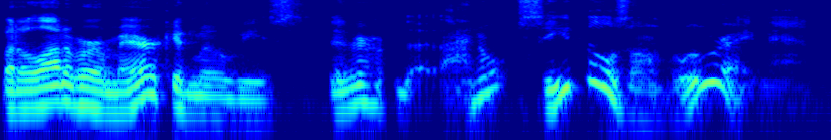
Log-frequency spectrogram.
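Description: Animated middle-aged man chatting on a livestream. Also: medium pitch, brisk, breathy edge. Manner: animated, slangy, enthusiastic, swearing. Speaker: livestream host and film reviewer. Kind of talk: casual livestream chat with viewers. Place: small indoor room crammed with collectibles. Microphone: desk microphone close in front.

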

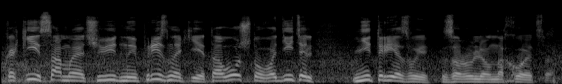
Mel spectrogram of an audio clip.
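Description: A man reports from a city street at night, in a fairly high voice and a lightly joking tone. Traffic noise fills the background clearly. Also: lively intonation, moderate pace. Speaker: news reporter. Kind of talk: field reporting and interview questions.

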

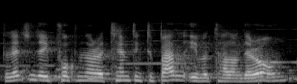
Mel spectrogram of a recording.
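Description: A high-voiced man, not a native English speaker, acts out the lines of a video game story. His delivery is theatrical and a little halting, and music plays clearly behind him. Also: steady tone, highs cut off. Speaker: game playthrough creator voicing all characters. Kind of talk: acted read-aloud of video game dialogue.

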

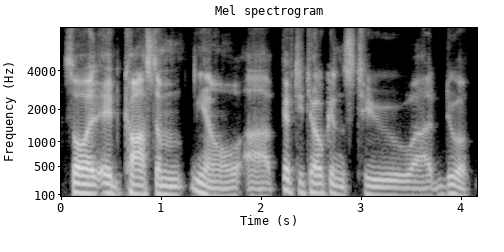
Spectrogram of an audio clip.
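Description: A man in his forties with a lowish voice hosts a relaxed interview over a webcam call from his home room. He talks in a chatty, rambling way, full of fillers and light teasing. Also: moderate pace. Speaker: podcast host. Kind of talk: casual video-call interview. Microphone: webcam video call.

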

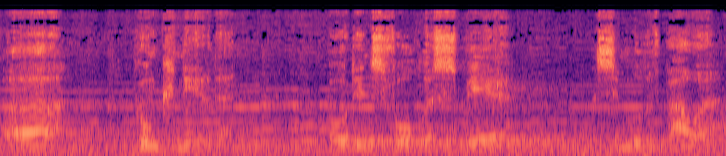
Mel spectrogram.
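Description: An actor playing a grave, stern old blind hermit in a video game, speaking in a solemn, cryptic, deliberate way. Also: male voice, lowish voice. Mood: ritual, solemn. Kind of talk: dramatic video game acting. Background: music.

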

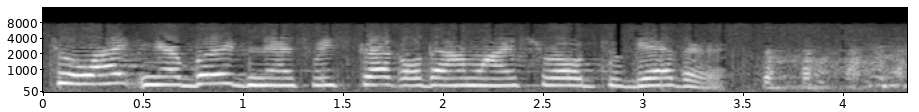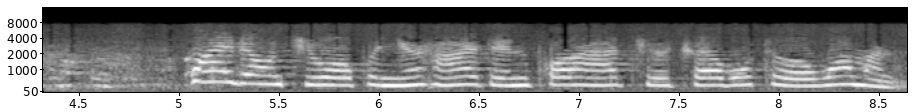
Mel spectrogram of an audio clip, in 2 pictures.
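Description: A woman's voice: very high-pitched, fairly even intonation, normal speed. A woman playing a pert, needling little girl in a 1940s radio comedy, heard on a muffled old broadcast with hiss. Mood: mock-sentimental. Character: sassy bratty little girl neighbor.

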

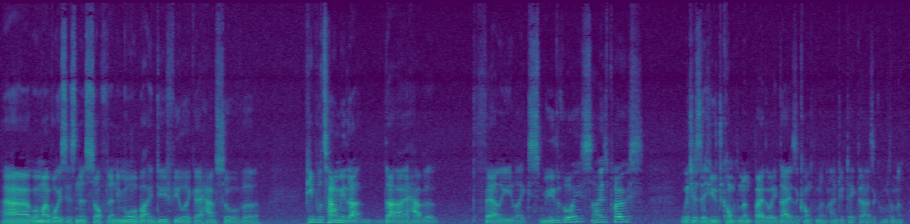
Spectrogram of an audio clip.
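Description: A man's voice: on the low side, expressive, a little fast, fairly bright tone, slight background noise. A teenage guy from Norway with a Norwegian accent, talking earnestly and casually to camera as a vlogger, full of filler words, in a small bedroom. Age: teens.

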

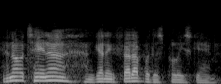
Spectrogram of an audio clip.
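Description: A man's voice: mid-range voice, big pitch swings, fast, slight background noise, lightly acted. An actor playing a weary, plain-spoken American policeman, awkwardly smitten, in a 1940s radio drama. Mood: wistful, smitten. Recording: dull old 1940s radio recording.

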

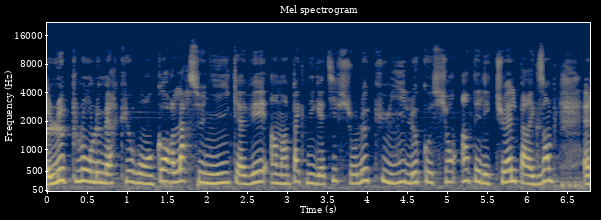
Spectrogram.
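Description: A woman in her twenties presenting a press review in a TV news studio, explaining clearly with a few hesitations. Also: fairly high pitch, darkish tone, a little hiss or hum. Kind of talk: TV news segment.

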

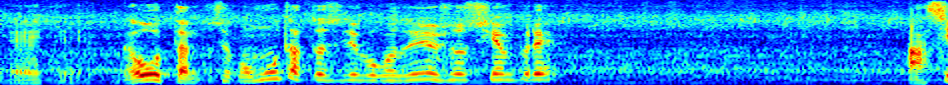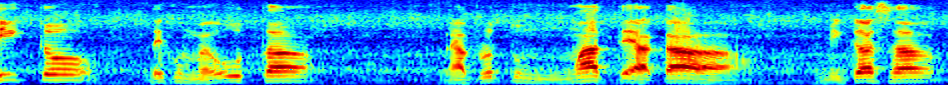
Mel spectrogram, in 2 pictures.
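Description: A man's voice: a little high, animated, normal speed. A young man from Uruguay with a Uruguayan Spanish accent, chatting casually and rambling as he plays a truck-driving game at home. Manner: chatty, rambling, restarts words often. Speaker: gaming YouTuber. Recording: slightly dull home recording with faint game noise.

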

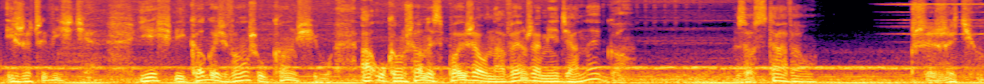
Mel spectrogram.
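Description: A male narrator tells scripture solemnly in a fairly low, gravelly voice. He moves slowly, with wide intonation over music. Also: big pitch swings.

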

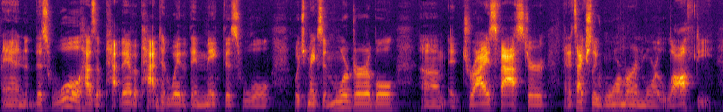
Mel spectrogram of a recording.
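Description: A man in his thirties, a company founder, casually walking through a product on an indoor studio set, relaxed and explanatory with frequent ums. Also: on the low side, normal speed, few pauses.

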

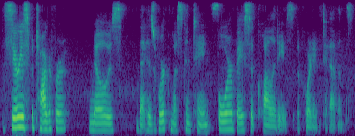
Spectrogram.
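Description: A woman giving a recorded slide lecture in a measured, steady way, with the odd um. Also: low-pitched, muffled recording. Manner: measured, reads quotes aloud, occasional ums.

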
